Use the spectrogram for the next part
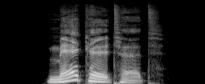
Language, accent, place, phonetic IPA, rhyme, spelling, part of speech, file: German, Germany, Berlin, [ˈmɛːkl̩tət], -ɛːkl̩tət, mäkeltet, verb, De-mäkeltet.ogg
- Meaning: inflection of mäkeln: 1. second-person plural preterite 2. second-person plural subjunctive II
